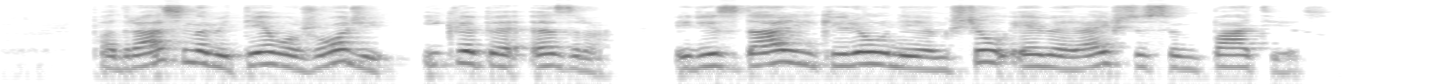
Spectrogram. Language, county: Lithuanian, Klaipėda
